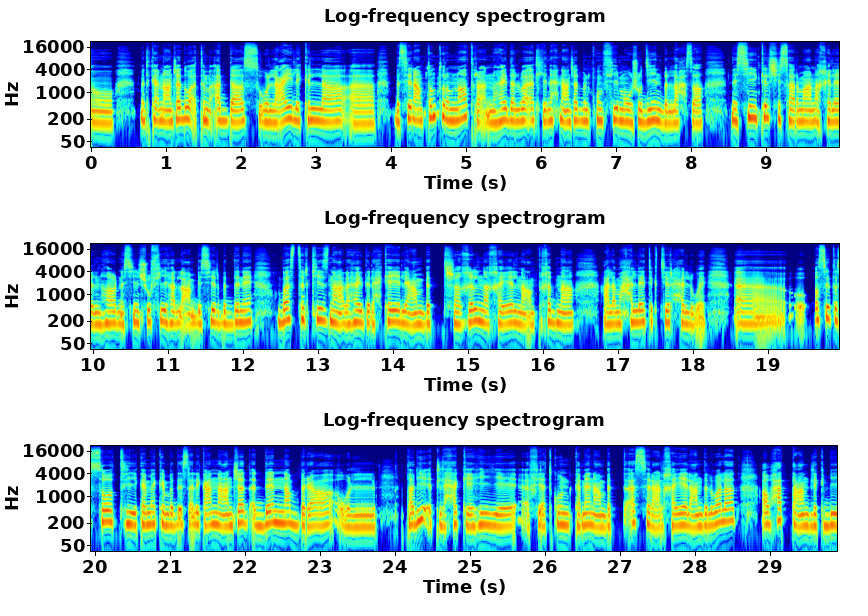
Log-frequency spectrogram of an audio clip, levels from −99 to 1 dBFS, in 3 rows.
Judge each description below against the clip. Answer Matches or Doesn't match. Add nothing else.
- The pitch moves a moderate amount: Doesn't match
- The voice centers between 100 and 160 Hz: Doesn't match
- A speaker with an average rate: Doesn't match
